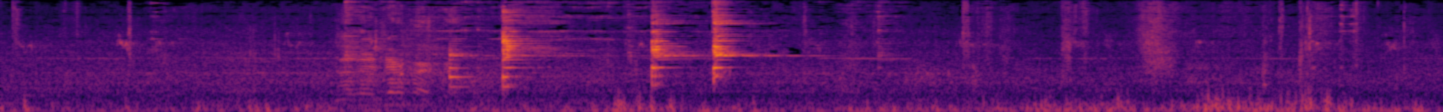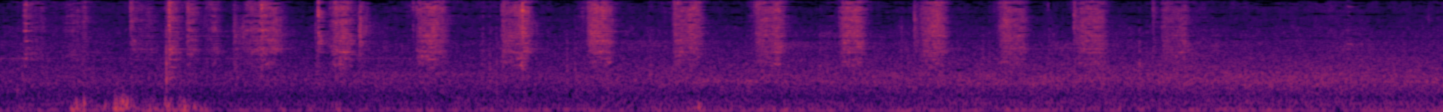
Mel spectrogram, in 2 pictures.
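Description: Steel core-barrel parts clinking and knocking as they are handled, with one short metallic ring about three and a half seconds in, then a faint, even ticking about twice a second.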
